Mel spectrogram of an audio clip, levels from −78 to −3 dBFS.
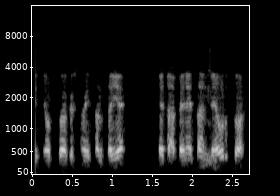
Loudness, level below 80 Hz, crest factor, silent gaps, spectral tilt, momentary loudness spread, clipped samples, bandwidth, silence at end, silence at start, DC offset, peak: -28 LUFS; -84 dBFS; 14 dB; 0.26-0.33 s, 1.18-1.57 s, 2.46-2.53 s; -4.5 dB/octave; 5 LU; under 0.1%; 3.9 kHz; 0.05 s; 0.05 s; under 0.1%; -12 dBFS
